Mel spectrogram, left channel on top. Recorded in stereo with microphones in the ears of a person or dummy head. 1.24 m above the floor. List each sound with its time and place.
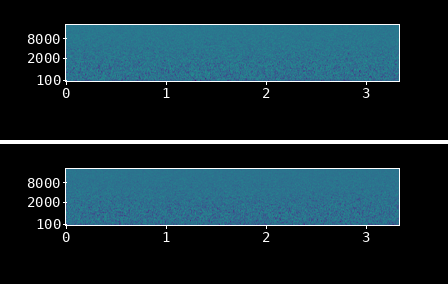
Only background noise.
